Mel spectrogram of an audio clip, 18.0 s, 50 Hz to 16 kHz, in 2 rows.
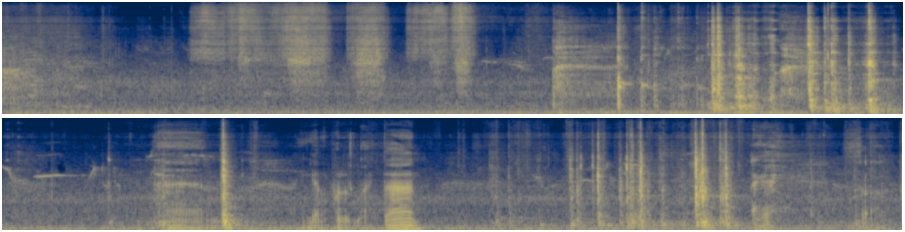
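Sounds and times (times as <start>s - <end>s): aerosol spray hissing: 1.9s - 4.8s
metallic clicks and knocks: 6.2s - 9.2s, 10.1s - 11.6s, 13.8s - 18.0s.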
